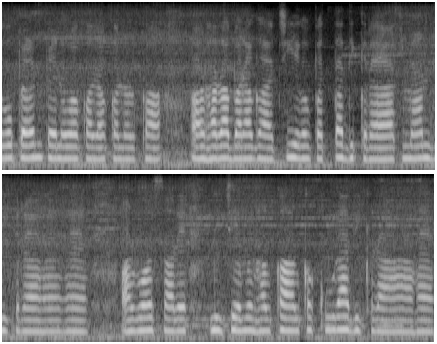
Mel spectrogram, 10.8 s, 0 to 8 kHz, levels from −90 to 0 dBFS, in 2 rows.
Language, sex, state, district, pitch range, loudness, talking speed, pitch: Maithili, male, Bihar, Supaul, 205-225 Hz, -24 LUFS, 150 wpm, 215 Hz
